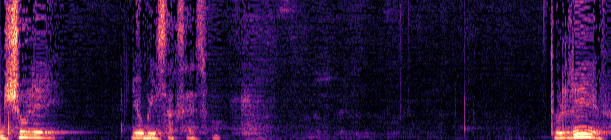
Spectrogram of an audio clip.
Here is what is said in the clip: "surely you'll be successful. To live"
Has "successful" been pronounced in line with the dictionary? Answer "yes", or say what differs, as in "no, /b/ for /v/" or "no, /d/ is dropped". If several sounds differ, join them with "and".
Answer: yes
